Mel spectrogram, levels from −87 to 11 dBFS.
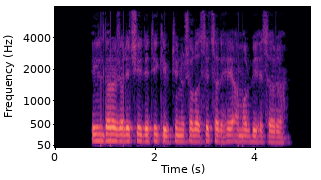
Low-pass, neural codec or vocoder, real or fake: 7.2 kHz; none; real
